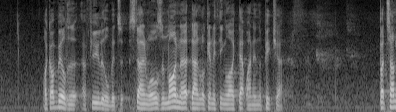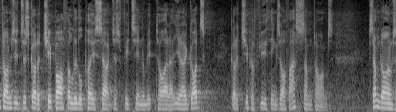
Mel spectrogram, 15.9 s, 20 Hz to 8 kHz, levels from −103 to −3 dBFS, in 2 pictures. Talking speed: 210 wpm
